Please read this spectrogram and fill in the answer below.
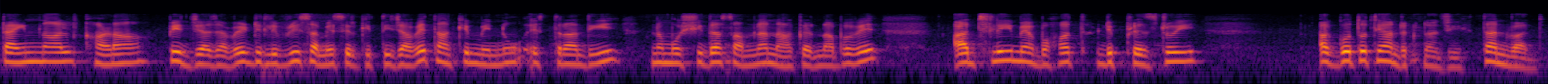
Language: Punjabi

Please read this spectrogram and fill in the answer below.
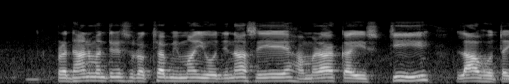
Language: Magahi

